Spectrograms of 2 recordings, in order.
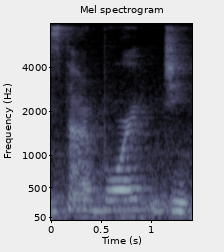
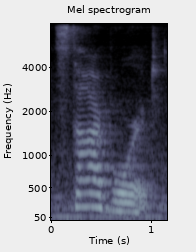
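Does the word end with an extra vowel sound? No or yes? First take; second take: yes; no. First: The final D is followed by an added 'ee' vowel. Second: The word ends cleanly on the D sound. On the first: The speaker calls it wrong. "Eu vejo muitos brasileiros falando assim" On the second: The speaker calls it right. "Esse D não tem o I ao final"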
